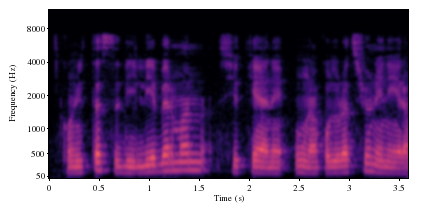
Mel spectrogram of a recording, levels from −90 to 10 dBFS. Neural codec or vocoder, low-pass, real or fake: none; 7.2 kHz; real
